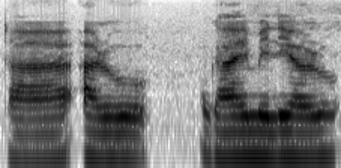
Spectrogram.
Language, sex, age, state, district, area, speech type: Assamese, male, 60+, Assam, Golaghat, urban, spontaneous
